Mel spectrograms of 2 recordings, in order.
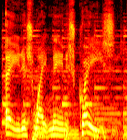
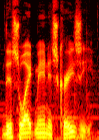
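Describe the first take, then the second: First: It is said with an Italian accent. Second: It is said without an Italian accent.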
